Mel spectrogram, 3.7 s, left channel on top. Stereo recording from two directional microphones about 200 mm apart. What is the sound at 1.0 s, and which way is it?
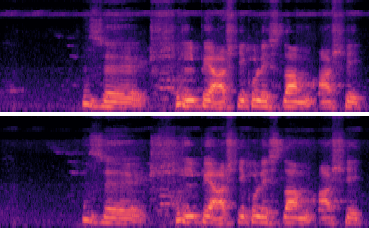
Speech, 20° left (ahead or behind).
